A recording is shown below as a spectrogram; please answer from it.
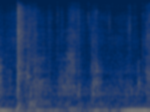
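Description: Things being handled while a filter is fetched: a few light clicks and knocks with faint rustling, the sharpest click about a quarter second in.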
